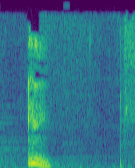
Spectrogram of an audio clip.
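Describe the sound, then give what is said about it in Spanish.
A man gives one short, embarrassed cough, a low throaty burst that stands out against near silence. “Blanche suspira y Mitch tose cohibido.”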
